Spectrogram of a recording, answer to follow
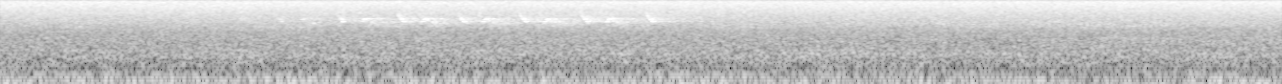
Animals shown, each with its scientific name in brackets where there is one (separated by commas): Red-eyed Vireo (Vireo olivaceus), Ovenbird (Seiurus aurocapilla)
